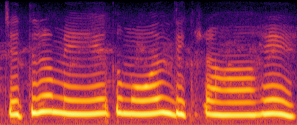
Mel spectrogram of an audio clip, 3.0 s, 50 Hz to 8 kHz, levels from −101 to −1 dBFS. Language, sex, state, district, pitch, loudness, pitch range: Hindi, female, Madhya Pradesh, Bhopal, 320 Hz, -9 LUFS, 305-335 Hz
